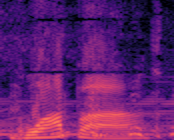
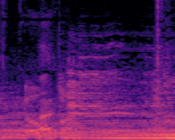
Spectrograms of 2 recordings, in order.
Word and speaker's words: Guapa: Guapa. – Guapa. – Guapa means beautiful in Spanish. – The U and A are the other way around. Gopa.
